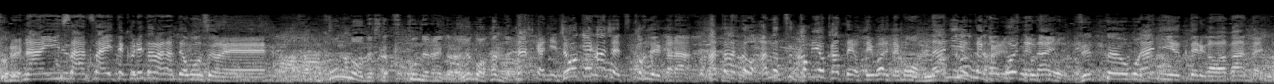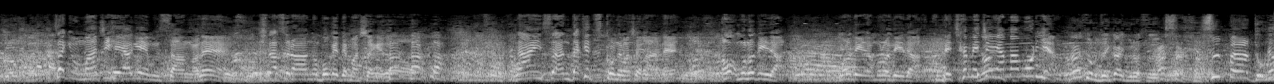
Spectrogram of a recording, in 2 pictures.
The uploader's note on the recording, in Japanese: 店内収録のため、騒音雑音が激しく入っております。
